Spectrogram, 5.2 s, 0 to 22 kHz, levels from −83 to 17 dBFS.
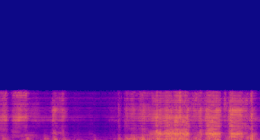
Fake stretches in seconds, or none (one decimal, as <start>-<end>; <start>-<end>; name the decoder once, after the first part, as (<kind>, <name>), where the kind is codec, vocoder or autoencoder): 0.0-5.2 (vocoder, HiFi-GAN)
